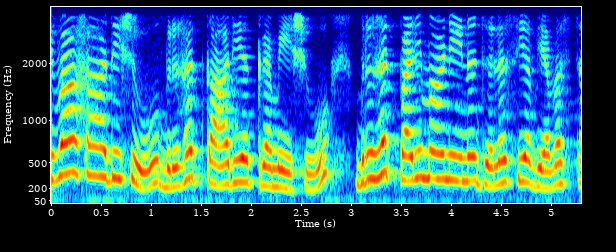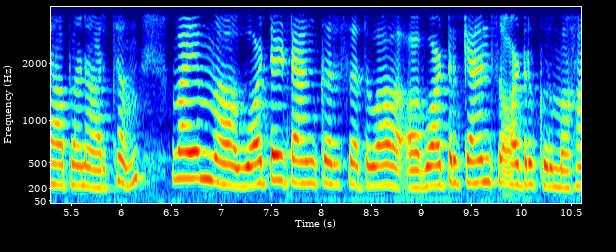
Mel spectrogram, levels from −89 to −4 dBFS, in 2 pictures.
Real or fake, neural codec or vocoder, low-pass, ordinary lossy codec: real; none; 3.6 kHz; none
